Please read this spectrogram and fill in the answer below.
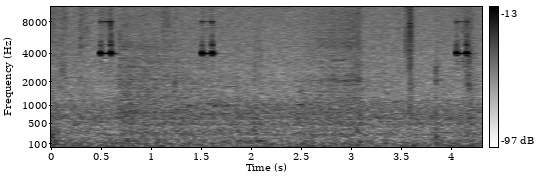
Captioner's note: beeping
